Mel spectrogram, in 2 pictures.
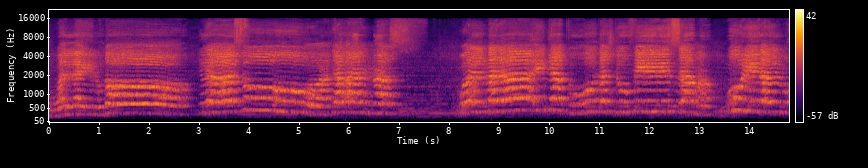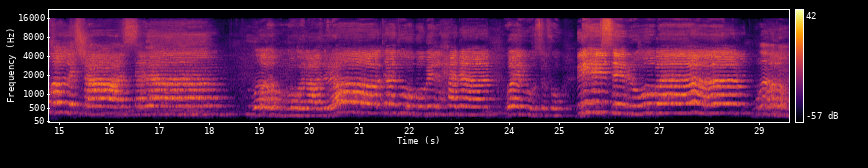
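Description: Children's choir singing together, in sung phrases of a few seconds broken by short pauses for breath.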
